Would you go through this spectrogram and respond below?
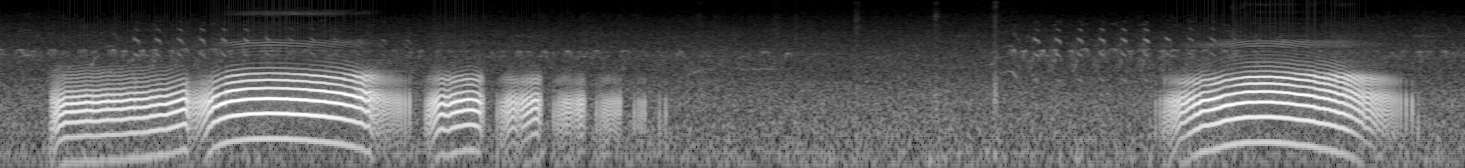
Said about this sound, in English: all this honeycomb effect of birds calling and answering to each other from below the surface and within their burrows with this lovely, deep, rolling motorbike droning sound, which again they call and listen for a reply from their neighbour.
